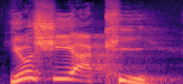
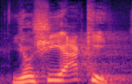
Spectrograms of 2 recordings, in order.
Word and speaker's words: Yoshiaki: Jo, Yoshiaki, Yoshiaki, sådan må det være.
